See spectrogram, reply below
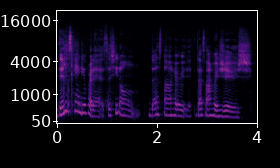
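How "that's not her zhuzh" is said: a light imitation of Portia; mock Portia, lightly put on. Podcaster mimicking Portia dismissing Shamea, lightly voiced. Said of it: "In my Portia voice".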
